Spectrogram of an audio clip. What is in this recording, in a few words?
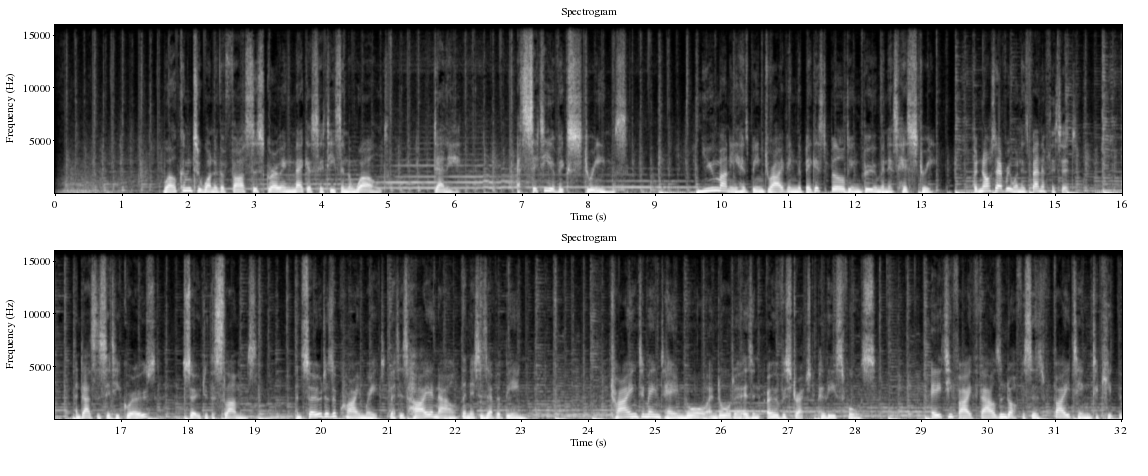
Documentary; 20s-30s; Female; RP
